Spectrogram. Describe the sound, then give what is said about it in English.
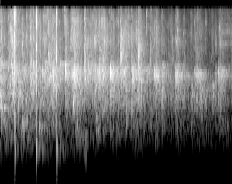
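Applause from a church audience at an Easter celebration, a dense, steady wash of clapping with a few sharper individual claps standing out, holding at an even loudness throughout. “Let's give him a big hand here this morning.”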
